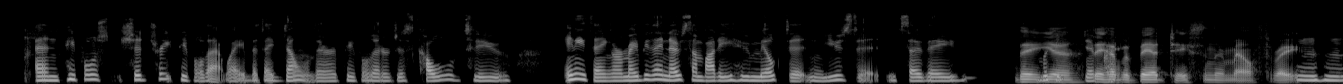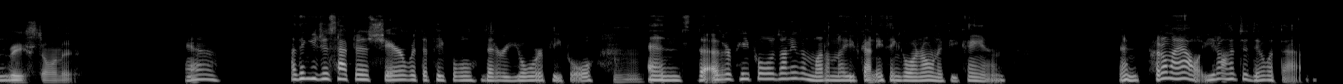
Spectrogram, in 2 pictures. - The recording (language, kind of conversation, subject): English, unstructured, How can I respond when people judge me for anxiety or depression?
- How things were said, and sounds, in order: none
